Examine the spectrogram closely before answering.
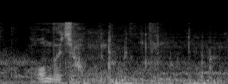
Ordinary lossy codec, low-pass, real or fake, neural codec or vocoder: none; 7.2 kHz; fake; codec, 16 kHz, 4 kbps, X-Codec, WavLM features, trained on Multilingual LibriSpeech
